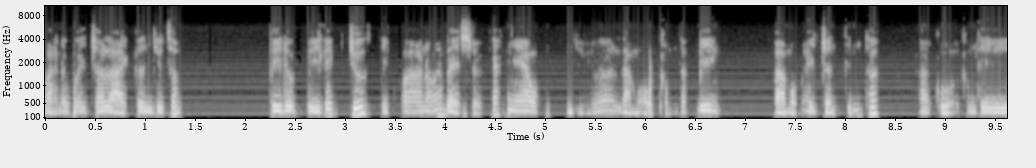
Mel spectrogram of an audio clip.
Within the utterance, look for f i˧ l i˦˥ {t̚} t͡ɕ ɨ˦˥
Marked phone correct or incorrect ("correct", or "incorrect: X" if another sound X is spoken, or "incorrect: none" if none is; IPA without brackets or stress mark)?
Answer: incorrect: p̚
